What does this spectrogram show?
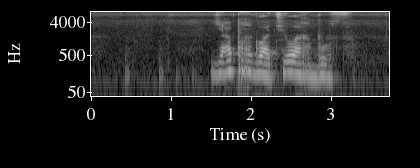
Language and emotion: Russian, neutral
